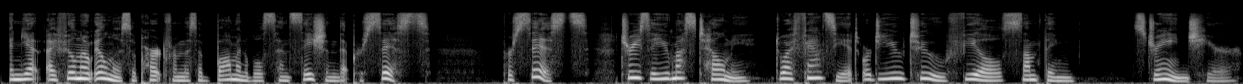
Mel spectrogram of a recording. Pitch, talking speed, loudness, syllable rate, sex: 215 Hz, 135 wpm, -18 LUFS, 4.6 syllables/s, female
